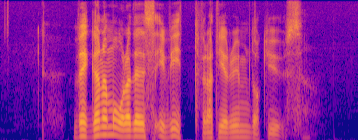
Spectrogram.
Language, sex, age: Swedish, male, 47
